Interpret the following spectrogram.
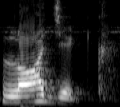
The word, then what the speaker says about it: logic: So you put the stress mark on L-O, law. Then it will be logic.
